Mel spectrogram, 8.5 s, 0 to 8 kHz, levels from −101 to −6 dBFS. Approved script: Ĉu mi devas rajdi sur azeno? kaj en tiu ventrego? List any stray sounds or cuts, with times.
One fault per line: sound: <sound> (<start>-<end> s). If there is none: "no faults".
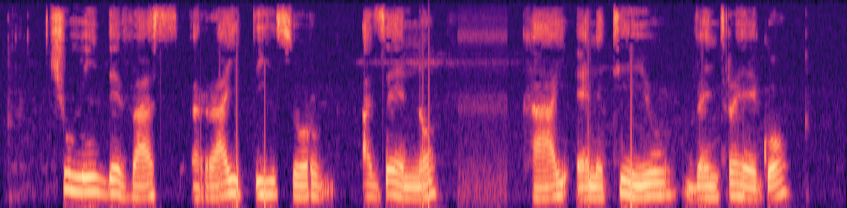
no faults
